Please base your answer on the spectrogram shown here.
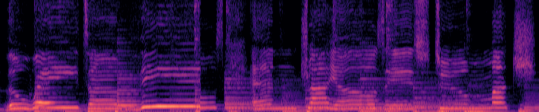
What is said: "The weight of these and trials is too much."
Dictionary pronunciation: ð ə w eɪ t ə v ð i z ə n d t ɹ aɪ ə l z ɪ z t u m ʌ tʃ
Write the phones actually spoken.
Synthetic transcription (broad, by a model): ð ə w eɪ t ə v ð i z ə n t ɹ aɪ ə l z ɪ z t u m ʌ tʃ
